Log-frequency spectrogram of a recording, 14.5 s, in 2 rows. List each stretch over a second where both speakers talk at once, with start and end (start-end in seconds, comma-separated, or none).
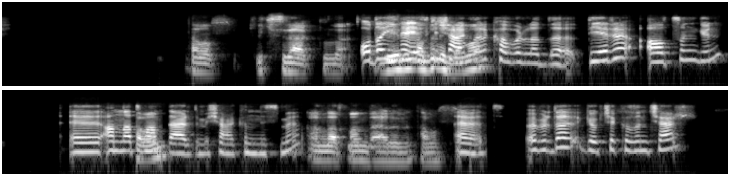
3.6-5.0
